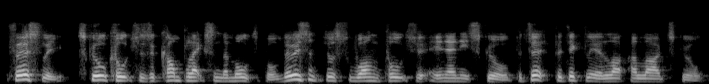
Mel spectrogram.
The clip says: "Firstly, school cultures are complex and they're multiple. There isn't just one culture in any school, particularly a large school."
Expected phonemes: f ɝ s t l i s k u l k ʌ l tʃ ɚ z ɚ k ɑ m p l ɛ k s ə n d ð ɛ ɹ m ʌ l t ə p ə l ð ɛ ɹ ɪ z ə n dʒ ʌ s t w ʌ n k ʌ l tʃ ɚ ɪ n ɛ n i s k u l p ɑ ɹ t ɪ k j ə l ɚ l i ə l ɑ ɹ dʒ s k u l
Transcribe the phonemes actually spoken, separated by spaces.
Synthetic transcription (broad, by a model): f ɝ s t l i s k u l k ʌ l tʃ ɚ z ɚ k ɑ m p l ɛ k s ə n ð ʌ m ʌ l t ə p ə l ð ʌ ɹ ɪ z ə n dʒ ʌ s t w ʌ n k ʌ l tʃ ɚ ɪ n ɛ n i s k u l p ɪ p t ɪ k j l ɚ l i ə l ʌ l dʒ s k u l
